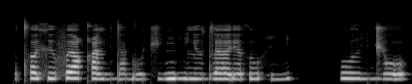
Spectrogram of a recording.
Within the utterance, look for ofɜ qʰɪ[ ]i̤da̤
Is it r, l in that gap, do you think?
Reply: l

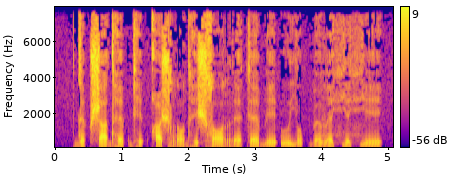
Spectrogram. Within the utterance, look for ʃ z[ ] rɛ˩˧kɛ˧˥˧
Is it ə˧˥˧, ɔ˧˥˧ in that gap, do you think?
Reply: ɔ˧˥˧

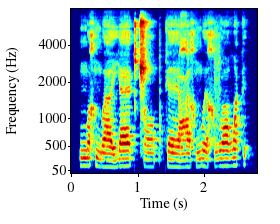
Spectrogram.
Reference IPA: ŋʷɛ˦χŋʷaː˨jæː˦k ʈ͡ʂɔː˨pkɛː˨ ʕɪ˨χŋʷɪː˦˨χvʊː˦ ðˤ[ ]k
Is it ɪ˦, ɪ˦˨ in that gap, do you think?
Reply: ɪ˦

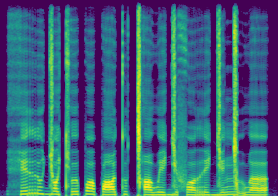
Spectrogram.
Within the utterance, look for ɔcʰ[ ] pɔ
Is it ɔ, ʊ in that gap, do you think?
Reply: ʊ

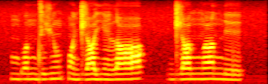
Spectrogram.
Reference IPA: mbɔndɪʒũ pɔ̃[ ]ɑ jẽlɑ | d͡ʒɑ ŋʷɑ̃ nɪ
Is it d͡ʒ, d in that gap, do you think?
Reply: d͡ʒ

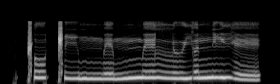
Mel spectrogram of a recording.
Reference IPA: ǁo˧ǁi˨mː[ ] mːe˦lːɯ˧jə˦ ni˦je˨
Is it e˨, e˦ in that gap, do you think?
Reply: e˨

